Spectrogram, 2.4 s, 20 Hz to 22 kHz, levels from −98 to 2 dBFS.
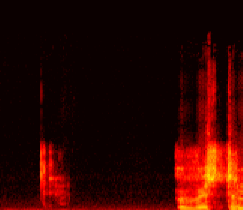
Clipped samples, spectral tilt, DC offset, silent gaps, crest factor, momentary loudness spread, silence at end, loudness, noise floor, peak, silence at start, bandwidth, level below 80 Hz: under 0.1%; -1.5 dB/octave; under 0.1%; none; 22 dB; 18 LU; 0 s; -31 LUFS; -76 dBFS; -16 dBFS; 0.4 s; 18 kHz; -76 dBFS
